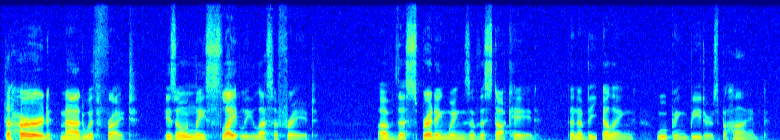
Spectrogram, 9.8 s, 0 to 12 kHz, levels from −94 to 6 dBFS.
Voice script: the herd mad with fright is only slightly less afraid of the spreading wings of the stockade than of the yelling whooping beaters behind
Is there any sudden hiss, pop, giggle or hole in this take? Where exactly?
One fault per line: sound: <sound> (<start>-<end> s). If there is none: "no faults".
sound: dropout (7.4-7.5 s)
